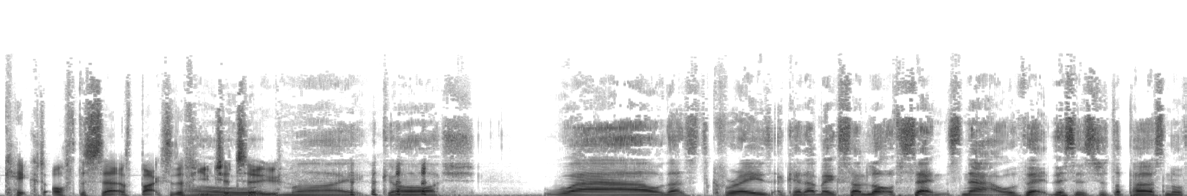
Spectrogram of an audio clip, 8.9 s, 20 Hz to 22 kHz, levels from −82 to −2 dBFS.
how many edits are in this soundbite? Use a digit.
0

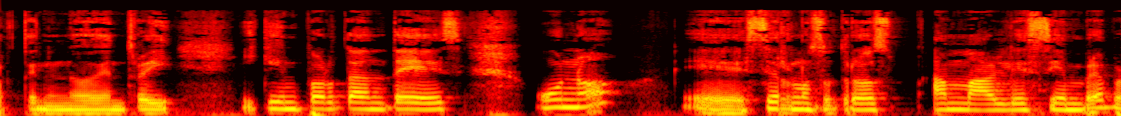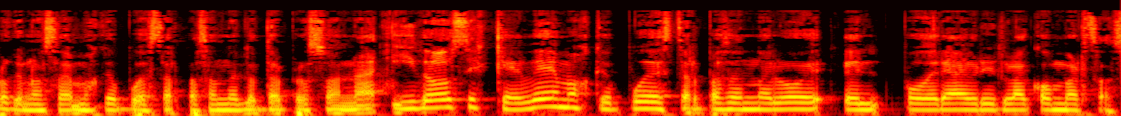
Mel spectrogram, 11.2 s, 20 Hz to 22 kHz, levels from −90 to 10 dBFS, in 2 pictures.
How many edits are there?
0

